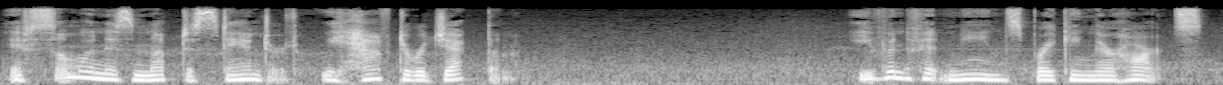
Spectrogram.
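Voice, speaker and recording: An actress playing a calm, earnest young leader of a flying squad in a video game, speaking in a reassuring way. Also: female voice, low-pitched, normal speed, vocal fry, slight background noise.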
